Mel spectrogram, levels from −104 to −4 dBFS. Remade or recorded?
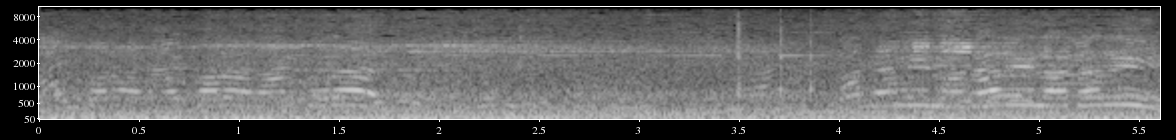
recorded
